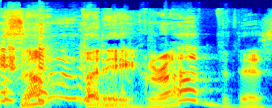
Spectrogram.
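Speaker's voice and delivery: lofty, haughty, high, very loud nanny voice. Retelling what a man shouted while collecting flowers: put-on haughty voice. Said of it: "Kind of like like a haughty Mary Poppins".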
